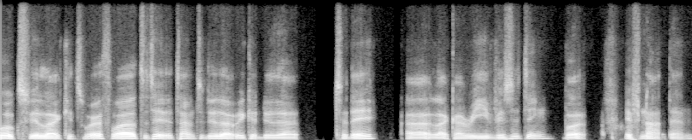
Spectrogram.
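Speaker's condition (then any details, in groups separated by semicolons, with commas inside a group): No condition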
